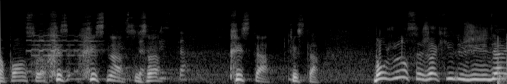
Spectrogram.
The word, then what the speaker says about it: Hrista: Si en bulgare, parce que je sais bulgare, ça se prononce. D'accord. Christa. Oui. Mais en français, souvent on dit Rista.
